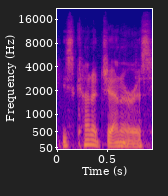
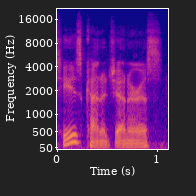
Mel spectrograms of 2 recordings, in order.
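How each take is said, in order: First: Said in the usual way. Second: "is" spoken in full and emphasized; stress on IS. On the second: Real, not acted. Player grants the game's character some credit, stress on IS. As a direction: lean on the word "is" to concede it.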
